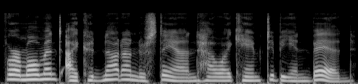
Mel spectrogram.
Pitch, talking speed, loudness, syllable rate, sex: 185 Hz, 235 wpm, -18 LUFS, 4.8 syllables/s, female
